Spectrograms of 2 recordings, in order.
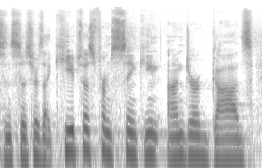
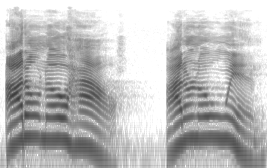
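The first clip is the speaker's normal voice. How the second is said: loud, high preacher's cry; impassioned preaching; 5 semitones higher, 11 dB louder than usual. Acted. Preacher voicing a man's unlikely hope, impassioned.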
